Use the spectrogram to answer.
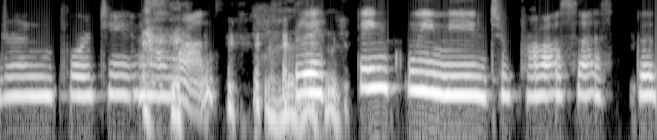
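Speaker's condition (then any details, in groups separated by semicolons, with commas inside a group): ALS; atypical case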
